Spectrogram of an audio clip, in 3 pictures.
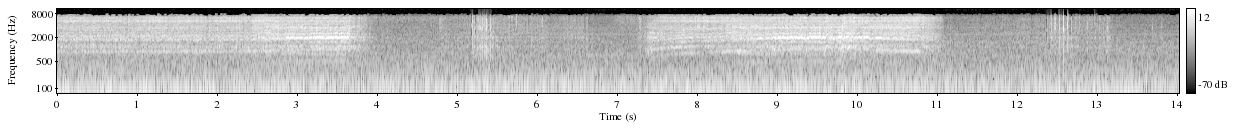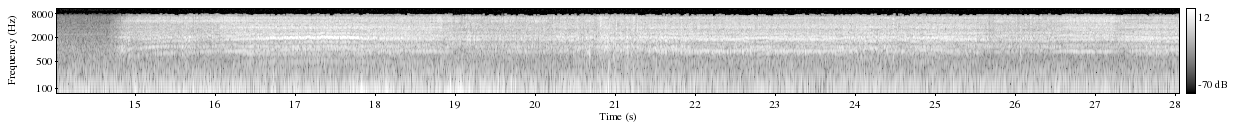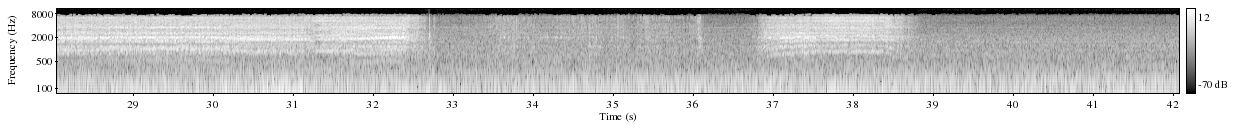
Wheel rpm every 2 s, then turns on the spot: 110, 110, 30, 20, 110, 80, 10, 50, 110, 120, 110, 110, 110, 110, 110, 110, 30, 20, 30, 40, 0.
4-6 12-14 32-36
